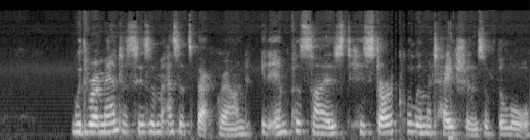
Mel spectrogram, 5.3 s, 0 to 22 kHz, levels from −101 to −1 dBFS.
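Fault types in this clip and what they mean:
Mains buzz: a steady, raspy buzz present for the whole speech clip, built from sharp spikes twice per 60 Hz cycle with harmonics reaching into the kilohertz range, sitting about 40 dB below the signal. Unlike a smooth hum, its edge comes from those switching spikes.
Repeated packet loss (robotic sound): from 3.89 to 4.17 s, right after "background it emphasized the", the speech turns choppy as seven short holes, the longest 27 ms, are patched by repeating the preceding sound, leaving about half that stretch concealed. Unlike a single dropout, the gaps recur in quick succession.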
